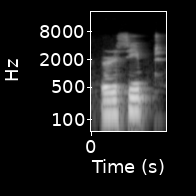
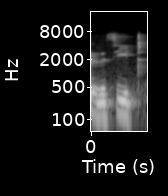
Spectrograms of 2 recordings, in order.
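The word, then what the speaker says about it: receipt: अब देखिए टी से पहले पी आ रहा है इसमें, रिसीप्ट, है ना, क्या लिखा हुआ है, रिसीप्ट। तो यहाँ पर तो पी को हम नहीं बोलेंगे, साइलेंट हो जाएगा, तो केवल पढ़ेंगे रिसीट, रसीद जो होती है उसको बोलते हैं।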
